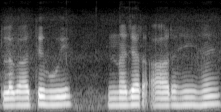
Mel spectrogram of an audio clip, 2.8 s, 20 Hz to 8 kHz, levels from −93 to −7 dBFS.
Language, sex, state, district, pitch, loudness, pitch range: Hindi, male, Madhya Pradesh, Umaria, 145 Hz, -16 LUFS, 140-155 Hz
